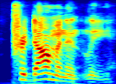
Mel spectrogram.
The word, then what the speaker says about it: predominantly: uhhuh very nice uh this word here is pronounced predominantly okay with the stress right here predominantly predominantly okay so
